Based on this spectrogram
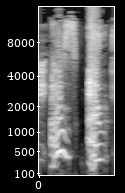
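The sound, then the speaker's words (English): A person imitates a whooping cough with two loud, rough, voiced barking bursts in quick succession, with a short pause between them. “What does a whooping cough sound like? I imagine it quite a bark.”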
